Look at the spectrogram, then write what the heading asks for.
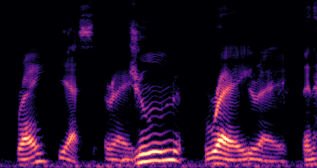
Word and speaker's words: Jhun: Jun.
